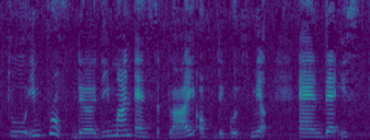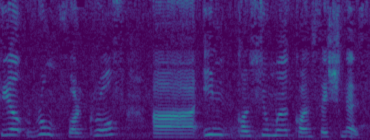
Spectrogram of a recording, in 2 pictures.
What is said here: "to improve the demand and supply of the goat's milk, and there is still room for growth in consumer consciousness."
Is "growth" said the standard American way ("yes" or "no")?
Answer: no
